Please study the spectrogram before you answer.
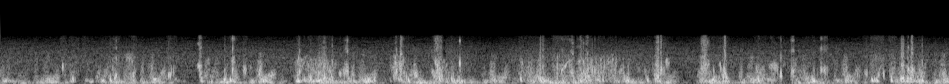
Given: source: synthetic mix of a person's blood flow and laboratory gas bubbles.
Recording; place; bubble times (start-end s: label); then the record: Doppler ultrasound of blood flow; precordium
0.59-0.94 s: bubbles
0.99-1.39 s: bubbles
1.66-1.78 s: bubbles
1.96-2.08 s: bubbles
2.21-2.48 s: bubbles
2.93-3.54 s: bubbles
3.89-4.14 s: bubbles
4.30-4.64 s: bubbles
5.18-6.21 s: bubbles
6.42-6.74 s: bubbles
6.99-7.31 s: bubbles
7.54-7.86 s: bubbles
7.90-7.97 s: bubbles
8.02-8.31 s: bubbles
8.62-9.28 s: bubbles
From the record:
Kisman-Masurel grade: 333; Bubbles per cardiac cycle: rolling drumbeat, 9 or more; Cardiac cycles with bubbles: 50 to 99%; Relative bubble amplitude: loud (0.450 to 0.775); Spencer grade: 3 (all of the cardiac periods contain showers or single bubble signals, but not dominating or overriding the cardiac motion signals); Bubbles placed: only in the low amplitude regions of the cardiac cycle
